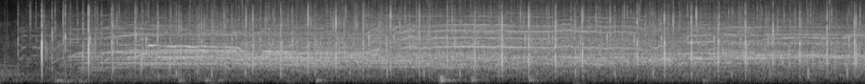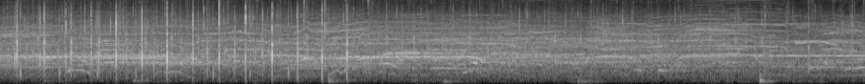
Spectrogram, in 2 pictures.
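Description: Graduates applaud their families at a university commencement ceremony in a large hall, with sustained clapping mixed with cheers, whoops and scattered shouts, loud and even throughout.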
